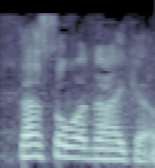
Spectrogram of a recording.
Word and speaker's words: Thessalonica: Thessalonica. Okay. So Paul goes to a couple other places, and then he goes to Thessalonica, where there was a Jewish synagogue.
